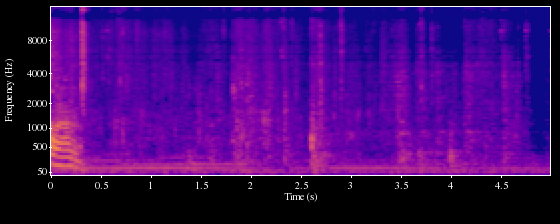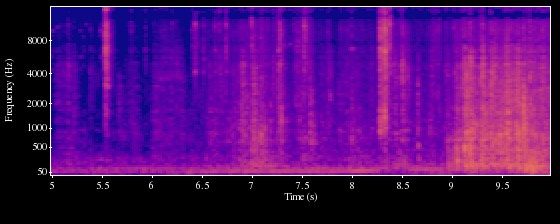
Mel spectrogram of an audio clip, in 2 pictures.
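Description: Corrugated metal sheets clank and rattle as they are moved.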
